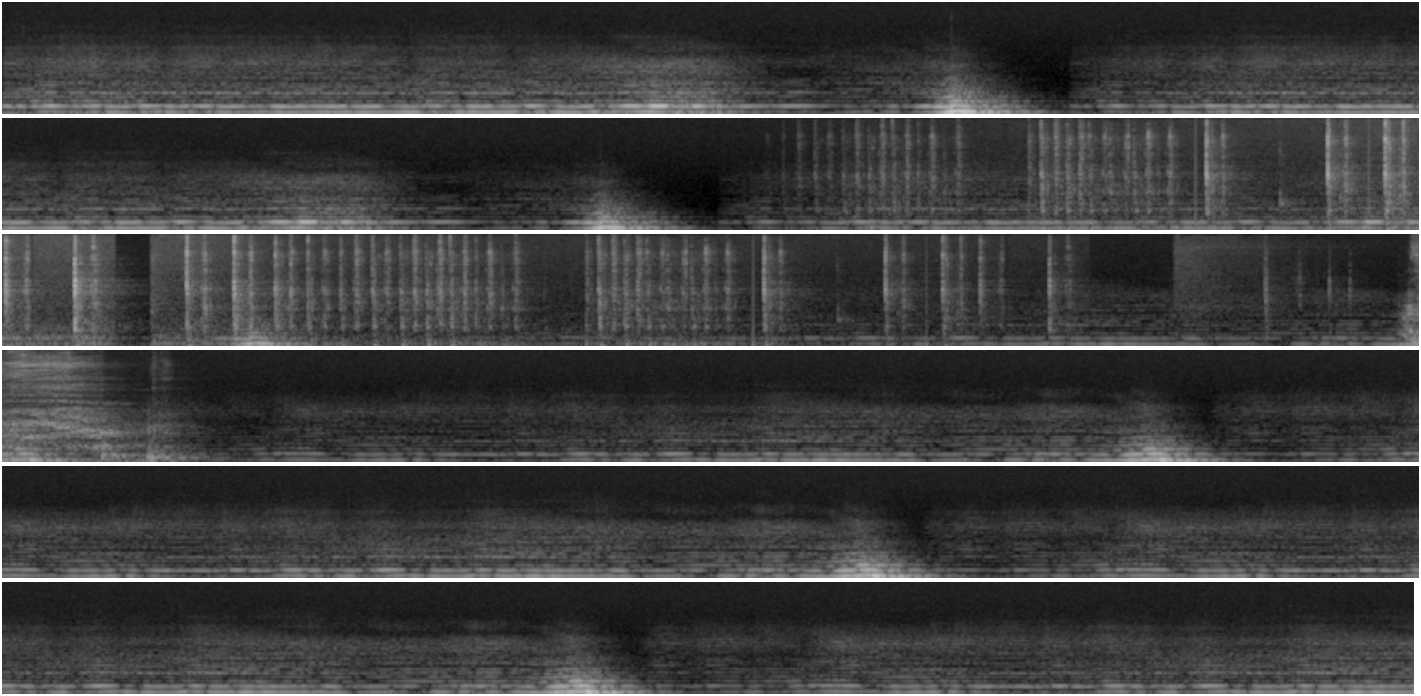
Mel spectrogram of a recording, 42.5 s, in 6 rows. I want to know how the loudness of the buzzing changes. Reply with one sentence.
The loudness of the buzzing goes down, then up.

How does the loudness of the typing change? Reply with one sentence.
The volume of the typing goes up, then down.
